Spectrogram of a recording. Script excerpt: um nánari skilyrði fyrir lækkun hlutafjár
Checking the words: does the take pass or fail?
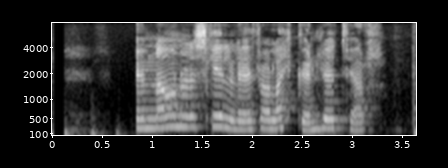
pass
